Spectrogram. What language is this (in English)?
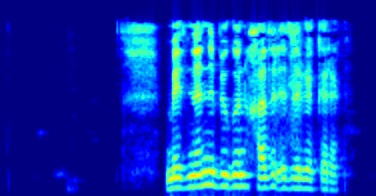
Bashkir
